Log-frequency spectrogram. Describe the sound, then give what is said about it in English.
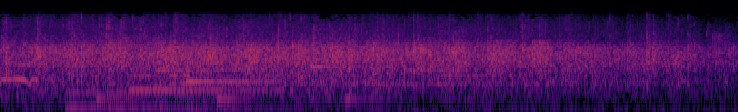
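An audience claps steadily for several seconds as a hand clap of praise for Jesus Christ, a dense, sustained wash of hand clapping with faint murmuring voices underneath and no single claps standing out. “If you're excited about the coming again of Jesus Christ, can we one more time give him a hand clap of praise?”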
